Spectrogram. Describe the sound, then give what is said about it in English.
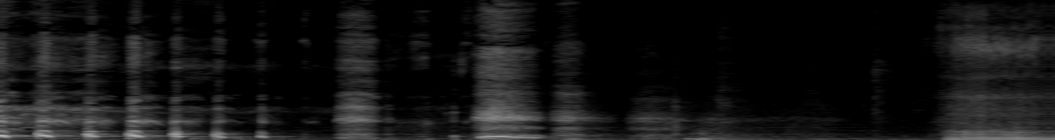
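A voice imitates two raspy snores, preceded by a quick run of short, choppy vocal bursts; fairly loud, with a low humming tone starting near the end. “Then you just hear two snores.”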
